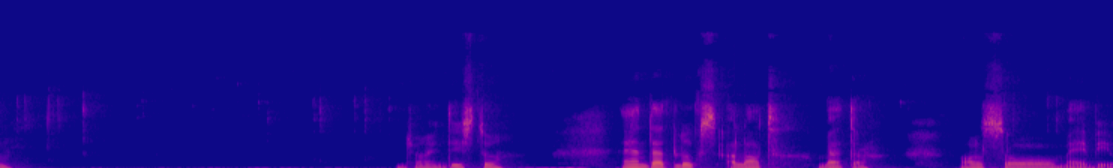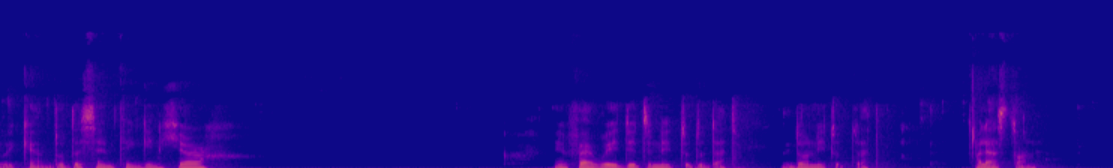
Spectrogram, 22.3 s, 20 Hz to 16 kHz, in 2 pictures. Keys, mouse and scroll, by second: 2.0 shift+j, 4.0 j, 4.4 a, 5.0 Tab, 7.7 Tab, 10.8 w, 13.8 j, 14.3 Tab, 15.9 Tab, 16.9 ctrl+z, 17.1 ctrl+z, 17.5 ctrl+z, 18.1 ctrl+z, 19.2 ctrl+z, 19.7 a, 20.3 Tab, 21.1 Tab.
